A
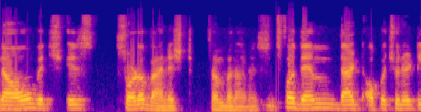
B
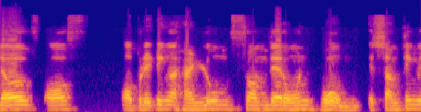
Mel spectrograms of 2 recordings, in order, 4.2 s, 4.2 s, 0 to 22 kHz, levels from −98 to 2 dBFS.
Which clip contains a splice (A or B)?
A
